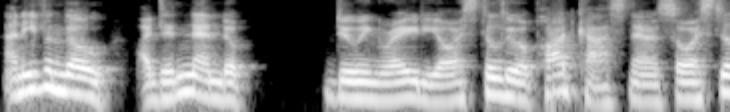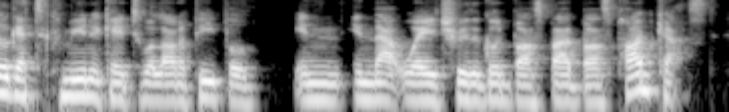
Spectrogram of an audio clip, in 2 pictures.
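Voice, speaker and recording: Male career coach, mid pitch, earnest and direct, repeats key phrases, motivational live talk. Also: a little fast. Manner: earnest, repetitive, speaks directly to the audience.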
